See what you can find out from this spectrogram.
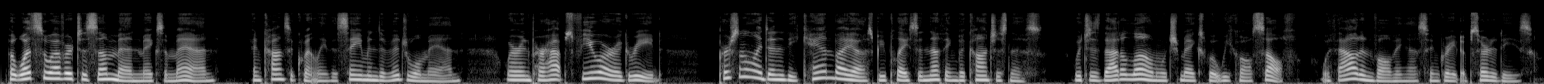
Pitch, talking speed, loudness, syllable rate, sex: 200 Hz, 180 wpm, -18 LUFS, 5.1 syllables/s, female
